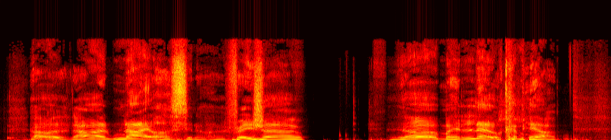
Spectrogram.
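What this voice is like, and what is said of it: Affected sort-of-British accent. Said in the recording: “it's not quite British, but it's sort of British ... Me do Frasier, but as his brother, Niles”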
